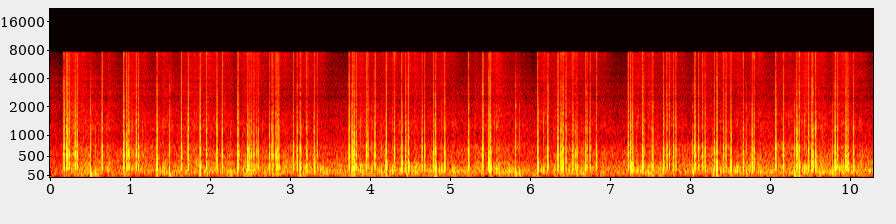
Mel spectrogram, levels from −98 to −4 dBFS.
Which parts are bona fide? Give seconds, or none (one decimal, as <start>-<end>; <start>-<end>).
none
